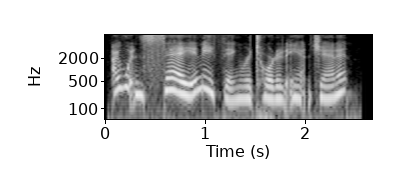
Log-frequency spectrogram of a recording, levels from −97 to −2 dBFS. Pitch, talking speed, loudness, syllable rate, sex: 230 Hz, 155 wpm, -18 LUFS, 5.1 syllables/s, female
